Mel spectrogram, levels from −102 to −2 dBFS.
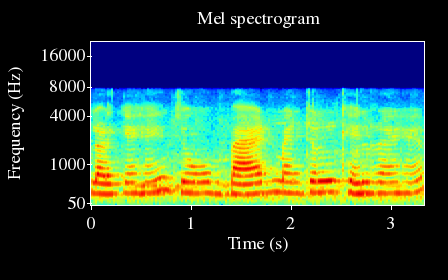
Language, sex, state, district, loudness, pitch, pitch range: Hindi, female, Chhattisgarh, Balrampur, -16 LUFS, 235 Hz, 230-250 Hz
